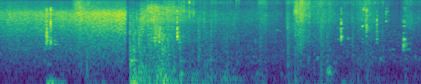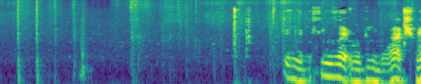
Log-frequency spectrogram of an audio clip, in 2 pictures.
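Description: Footsteps crunch through dry grass and undergrowth.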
